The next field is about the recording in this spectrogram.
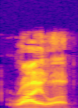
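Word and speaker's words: R'lyeh: which is essentially um known as the city of ryla or relay however you prefer to pronounce it and which is actually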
